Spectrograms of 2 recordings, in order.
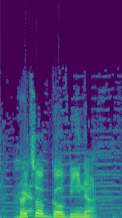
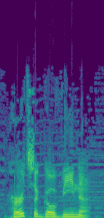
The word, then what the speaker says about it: Herzegovina: on the entire board for you okay it's herzogovina herzegovina okay here's the pronunciation herzegovina herzegovina sound it out my man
